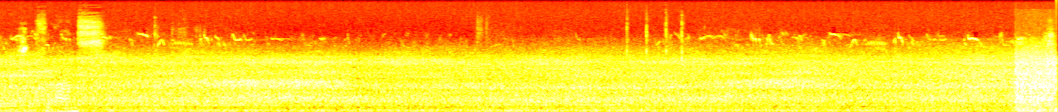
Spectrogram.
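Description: An airliner taxis at Brussels Airport, its engines a steady, distant broadband rumble and whine that holds evenly throughout, with faint voices and a brief louder swell near the end.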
